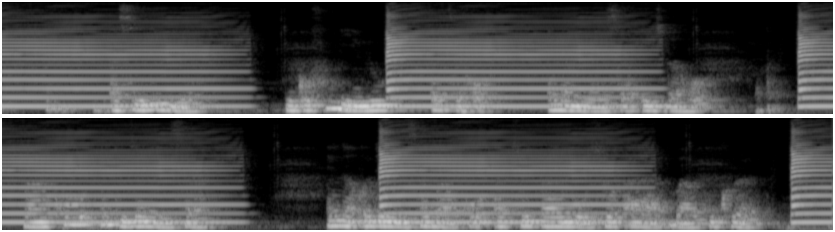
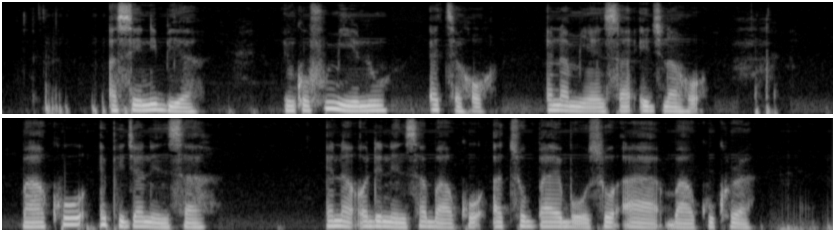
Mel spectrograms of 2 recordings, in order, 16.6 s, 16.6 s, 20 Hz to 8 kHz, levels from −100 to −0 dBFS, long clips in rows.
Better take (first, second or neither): second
